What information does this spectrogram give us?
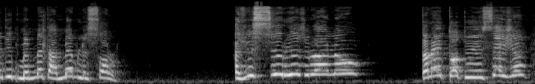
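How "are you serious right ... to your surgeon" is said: acted disbelieving demand. Driver asking for the sergeant, incredulous. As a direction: challenge the officer in replayed disbelief.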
